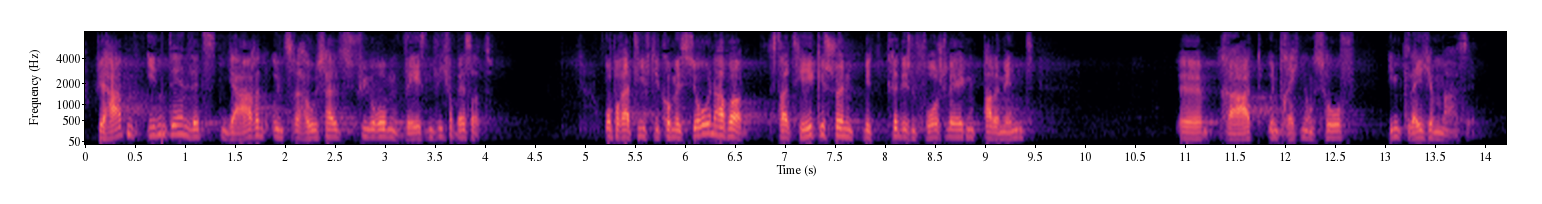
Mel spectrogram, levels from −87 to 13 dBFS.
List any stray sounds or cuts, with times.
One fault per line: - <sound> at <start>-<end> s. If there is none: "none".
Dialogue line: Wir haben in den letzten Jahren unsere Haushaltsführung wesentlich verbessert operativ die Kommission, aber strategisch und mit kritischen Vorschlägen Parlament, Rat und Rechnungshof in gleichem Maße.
none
